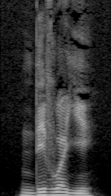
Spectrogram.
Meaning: 1. to mislead, to lead astray 2. to go down the wrong path, to turn delinquent, to leave the straight and narrow 3. to twist, corrupt
- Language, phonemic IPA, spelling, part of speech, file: French, /de.vwa.je/, dévoyer, verb, Fr-dévoyer.ogg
